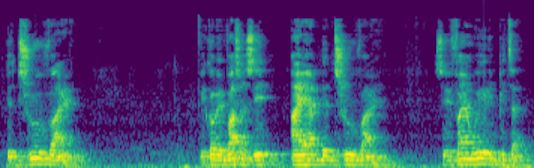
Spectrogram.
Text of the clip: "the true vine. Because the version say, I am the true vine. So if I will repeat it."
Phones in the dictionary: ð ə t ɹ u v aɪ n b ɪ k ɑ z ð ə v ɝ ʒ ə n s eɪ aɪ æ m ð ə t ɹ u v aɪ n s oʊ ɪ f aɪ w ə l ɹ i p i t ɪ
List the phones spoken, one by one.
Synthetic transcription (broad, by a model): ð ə t ɹ u v aɪ n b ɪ k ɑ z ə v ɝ s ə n s eɪ aɪ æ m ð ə t ɹ u v aɪ n s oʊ ɪ f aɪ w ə ɹ i p i t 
